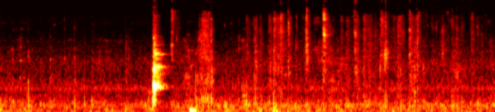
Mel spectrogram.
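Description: A small dog barks once, sharply, about two seconds in, with small clicks of chopsticks on a bowl around it.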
